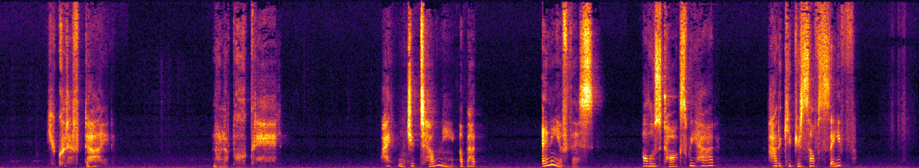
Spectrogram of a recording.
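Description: A woman speaks softly and warmly.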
